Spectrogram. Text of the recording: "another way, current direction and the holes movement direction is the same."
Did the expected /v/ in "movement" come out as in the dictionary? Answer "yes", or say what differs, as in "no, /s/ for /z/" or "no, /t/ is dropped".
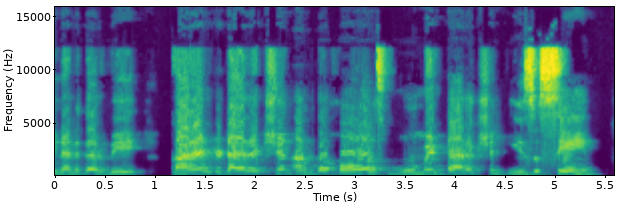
yes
